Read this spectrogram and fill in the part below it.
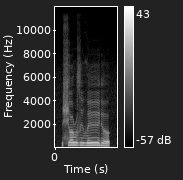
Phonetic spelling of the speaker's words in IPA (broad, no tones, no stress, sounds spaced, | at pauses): ɕ œ ɹ z i ð eː ɾʲ ə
